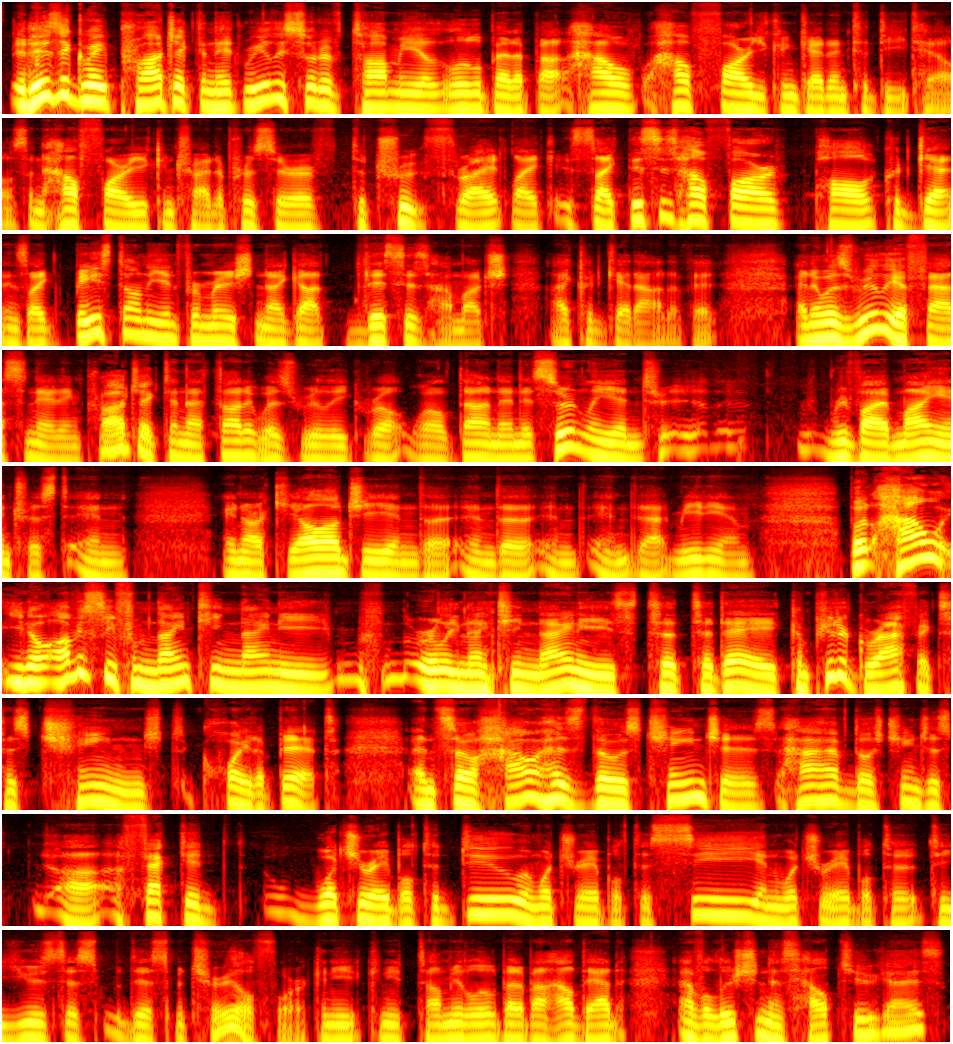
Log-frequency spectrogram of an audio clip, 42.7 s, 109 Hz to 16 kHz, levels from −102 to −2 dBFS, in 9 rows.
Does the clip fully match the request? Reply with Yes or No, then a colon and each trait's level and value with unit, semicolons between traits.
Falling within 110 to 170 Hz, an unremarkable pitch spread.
Yes: low, 135 Hz; average, 4.7 semitones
